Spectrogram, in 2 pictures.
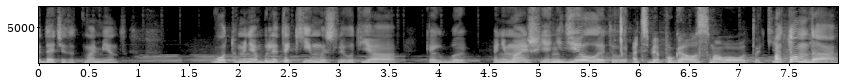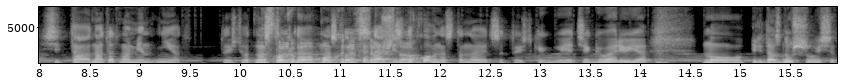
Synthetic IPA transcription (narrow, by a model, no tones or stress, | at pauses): d̪atʲɛt̪ət̪mɐmʲe̞nt̪ | vo̞t̪ʊmʲɪnʲabɨlʲɪt̪ɐkʲijəmɨsʲlʲɪvo̞t̪ja | kaɡ̚bɨpənʲɪmajɪʂjanʲɪdʲe̞lˠəlˠɛt̪əvəɐtʲɪbʲapʊɡalˠəsəmɐvovot̪ːɐkʲipɐt̪o̞md̪asʲɪt̪anɐt̪o̞t̪mɐmʲe̞nt̪nʲe̞t̪ː | o̞ɪsʲtʲvo̞t̪nɐsk̪o̞lkəkəɨɐsolʲkədd̪abʲɪzd̪ʊxo̞vnəst̪ɐno̞vʲɪt̪sət̪o̞ɪsʲtʲkaɡ̚bɨjatʲɪaɡəvɐɾʲujanupʲɪɾʲɪd̪ɐznuʂːɨvəsʲə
